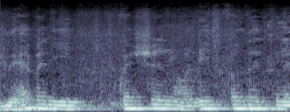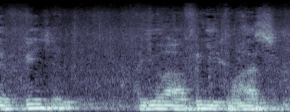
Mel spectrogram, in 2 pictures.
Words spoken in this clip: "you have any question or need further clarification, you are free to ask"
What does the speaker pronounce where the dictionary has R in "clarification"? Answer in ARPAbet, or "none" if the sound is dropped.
L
